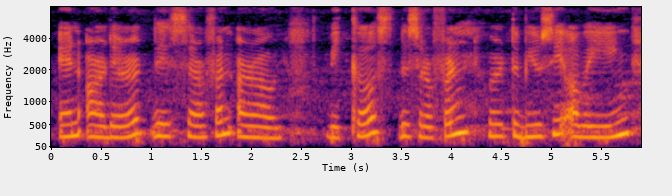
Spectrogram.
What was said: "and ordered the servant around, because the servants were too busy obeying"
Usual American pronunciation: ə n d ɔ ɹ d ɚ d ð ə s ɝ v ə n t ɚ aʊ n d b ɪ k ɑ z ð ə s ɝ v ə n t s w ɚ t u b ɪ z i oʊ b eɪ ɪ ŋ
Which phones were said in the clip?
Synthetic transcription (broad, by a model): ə n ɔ ɹ d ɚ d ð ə s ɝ f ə n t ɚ aʊ n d b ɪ k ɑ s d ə s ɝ f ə n w ɚ t u b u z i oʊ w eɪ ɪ ŋ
